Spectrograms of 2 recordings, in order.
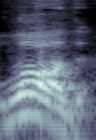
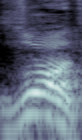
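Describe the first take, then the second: First: The first consonant sounds like an l sound. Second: The first consonant sounds like a z sound. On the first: "லாம் மீது ஏறி நின்று சொன்னீங்கன்னா" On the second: "ஜாவெல்லாம் கலந்தீங்கன்னா"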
